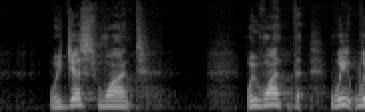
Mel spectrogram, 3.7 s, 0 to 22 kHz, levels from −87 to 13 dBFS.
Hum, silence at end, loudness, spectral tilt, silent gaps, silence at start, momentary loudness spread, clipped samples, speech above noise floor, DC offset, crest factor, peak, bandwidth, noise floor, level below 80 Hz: none; 0 s; -34 LUFS; -4.5 dB/octave; none; 0.5 s; 14 LU; under 0.1%; 36 dB; under 0.1%; 22 dB; -14 dBFS; over 20 kHz; -69 dBFS; -82 dBFS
